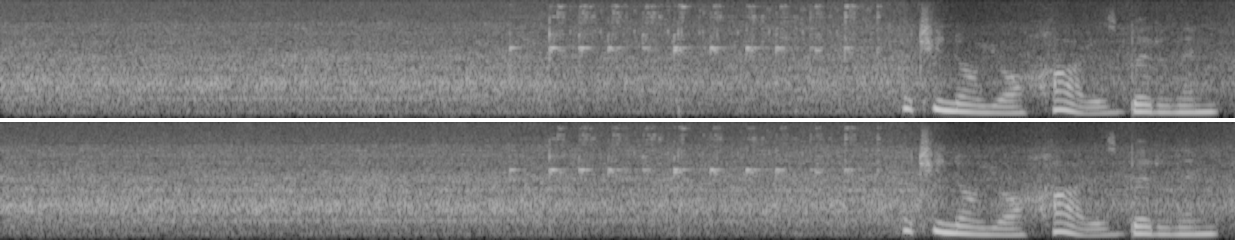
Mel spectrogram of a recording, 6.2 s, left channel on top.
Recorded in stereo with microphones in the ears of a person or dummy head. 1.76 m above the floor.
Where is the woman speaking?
15° right (ahead or behind).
